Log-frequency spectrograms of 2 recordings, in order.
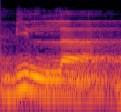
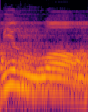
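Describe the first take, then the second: First: The 'l' sound is light and thin. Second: The 'l' sound is heavy and thick. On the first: The speaker calls it right. "Tapi bacanya tipis" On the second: The speaker calls it wrong. "Tidak boleh dibaca bismillah atau billah ya"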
